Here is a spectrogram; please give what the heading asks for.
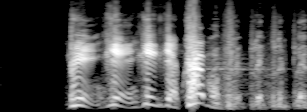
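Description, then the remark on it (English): A voice imitates a neighbor's Harley-Davidson motorcycle engine from across the street: a run of loud, throaty revving bursts that rise and fall in pitch, then a quicker stuttering rumble as it trails off. “That's a Harley Davidson, by the way.”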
